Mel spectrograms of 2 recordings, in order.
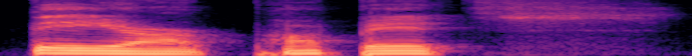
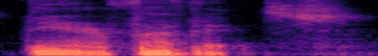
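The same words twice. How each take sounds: First: "They are puppets" slow and loud, each word hit; stressed slowly. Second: "They are puppets" softer, dropped low; quiet repeat. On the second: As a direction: let "They are puppets" fall away. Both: Shown as a demonstration.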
